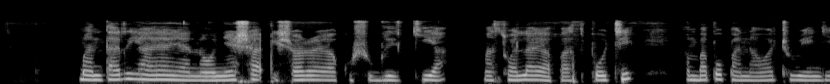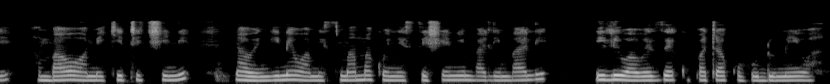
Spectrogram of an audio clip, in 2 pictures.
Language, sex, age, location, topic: Swahili, female, 36-49, Kisii, government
